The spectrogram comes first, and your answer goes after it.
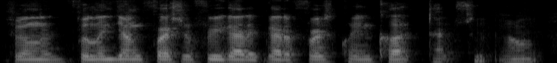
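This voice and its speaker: A man's voice: mid-range voice, completely flat delivery, brisk, bright, forceful tone. A man co-hosting a casual podcast in heavy slang, often repeating his phrases for emphasis. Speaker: podcast co-host.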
